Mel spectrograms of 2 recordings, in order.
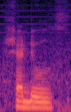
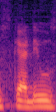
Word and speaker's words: schedules: एंड 8 जो थे आपके शेड्यूल थे, शेड्यूल्स या स्केड्यूल्स भी बोलते हैं इसको, और बेहतर प्रोनाउंसिएशन उसकी जो होती है वो स्केड्यूल्स होती है।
